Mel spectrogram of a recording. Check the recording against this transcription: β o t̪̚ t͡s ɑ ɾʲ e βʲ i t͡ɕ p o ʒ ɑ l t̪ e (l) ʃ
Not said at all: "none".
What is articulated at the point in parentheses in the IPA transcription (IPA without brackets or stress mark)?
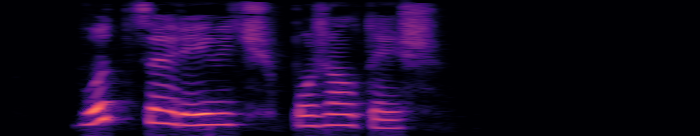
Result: none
